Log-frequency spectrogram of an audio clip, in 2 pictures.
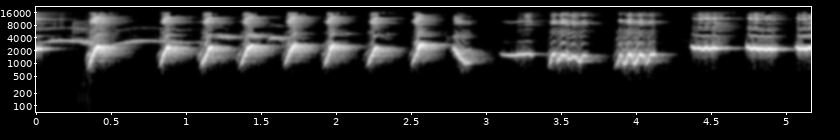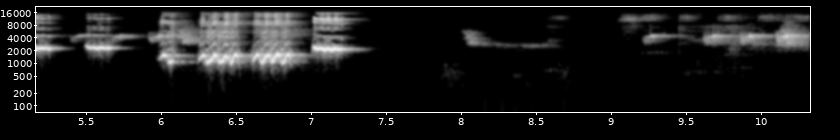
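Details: White-rumped shama lure song for the afternoon, aimed at getting fledglings and juvenile shamas to sing back: a fast run of about a dozen steeply falling whistled notes, then flat whistles and harsh chattering before fading to near silence.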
